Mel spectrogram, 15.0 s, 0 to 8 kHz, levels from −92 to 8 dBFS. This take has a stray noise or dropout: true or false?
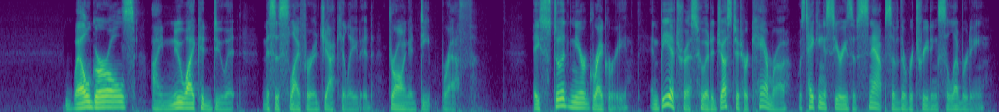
false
